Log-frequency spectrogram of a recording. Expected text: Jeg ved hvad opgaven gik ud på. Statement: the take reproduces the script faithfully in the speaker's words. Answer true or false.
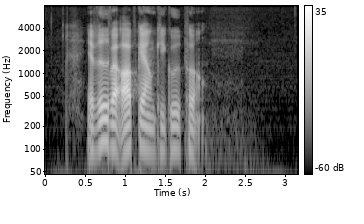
true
